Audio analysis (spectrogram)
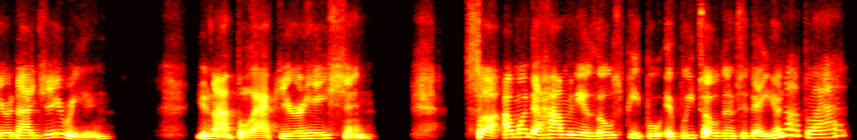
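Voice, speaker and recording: Blunt, sarcastic reaction commentator. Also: medium pitch. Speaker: commentary channel host. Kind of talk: reaction commentary on video clips.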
